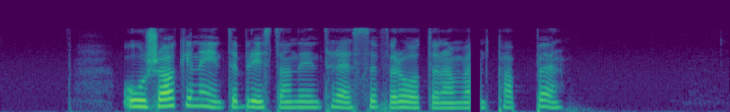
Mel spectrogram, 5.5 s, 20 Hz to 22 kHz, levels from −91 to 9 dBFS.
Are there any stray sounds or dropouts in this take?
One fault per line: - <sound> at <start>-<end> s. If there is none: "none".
- dropout at 3.5-3.6 s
